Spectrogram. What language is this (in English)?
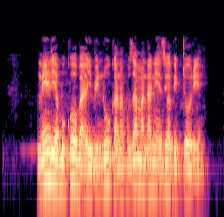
Swahili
